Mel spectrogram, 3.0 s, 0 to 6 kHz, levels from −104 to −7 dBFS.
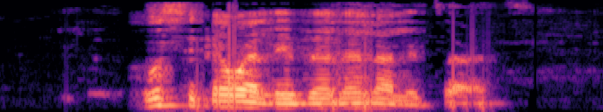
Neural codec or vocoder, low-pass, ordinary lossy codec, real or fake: none; 5.4 kHz; AAC, 24 kbps; real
